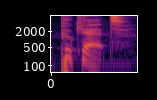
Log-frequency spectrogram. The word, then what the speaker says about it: Phuket: Because, so we flew into Phuket, and that's where we stayed. Oh, it's not fuck it? It's actually Phuket. That's how they pronounce it. Okay. Yeah, it's actually Phuket.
